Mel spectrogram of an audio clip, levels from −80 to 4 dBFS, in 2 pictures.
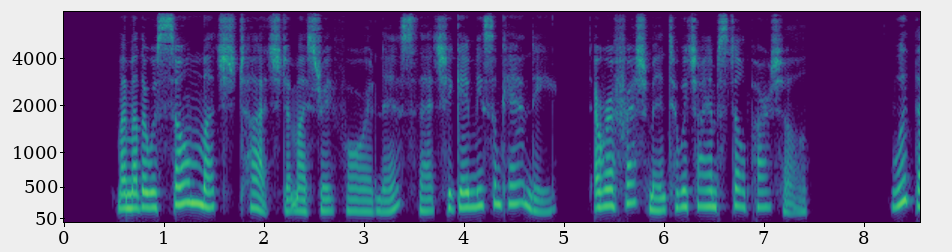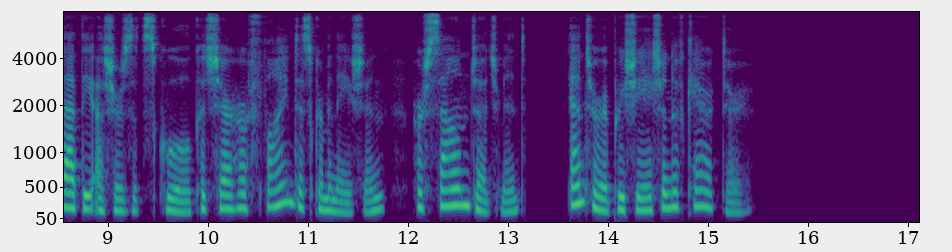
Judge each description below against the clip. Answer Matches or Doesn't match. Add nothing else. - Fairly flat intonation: Doesn't match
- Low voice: Doesn't match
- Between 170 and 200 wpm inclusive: Doesn't match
